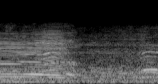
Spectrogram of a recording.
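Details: Sahiwal bull calf at Raniganj market, Dinajpur district, Bangladesh; a short nasal moo of about half a second, then market murmur and voices in the background.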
